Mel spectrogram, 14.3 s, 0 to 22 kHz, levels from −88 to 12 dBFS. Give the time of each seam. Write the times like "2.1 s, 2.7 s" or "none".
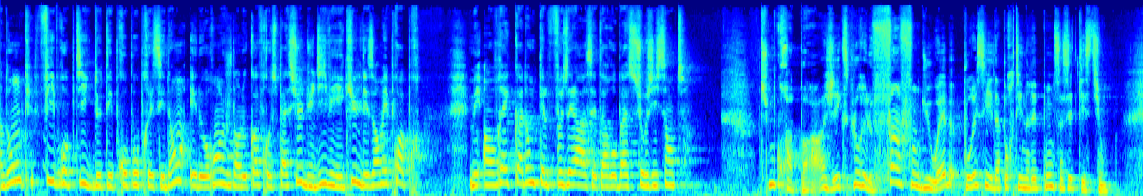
none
